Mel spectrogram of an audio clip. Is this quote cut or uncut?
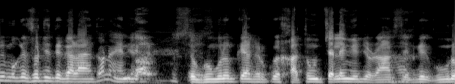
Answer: cut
